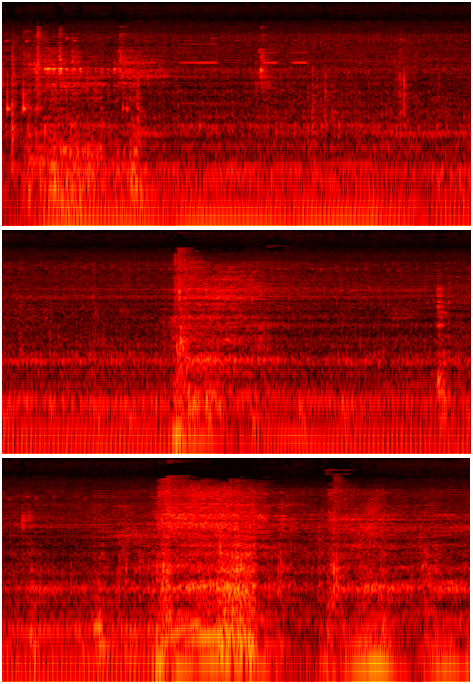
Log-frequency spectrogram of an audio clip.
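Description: A car engine running steadily, with louder swells about six and eleven seconds in.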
